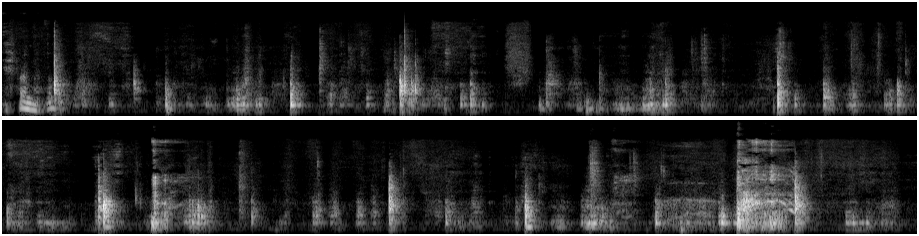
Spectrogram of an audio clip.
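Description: Long thin wooden rolling pin (oklava) rolling out a sheet of yufka dough on a floured board: repeated irregular knocks and rubs of the pin as it is rolled back and forth under the palms.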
